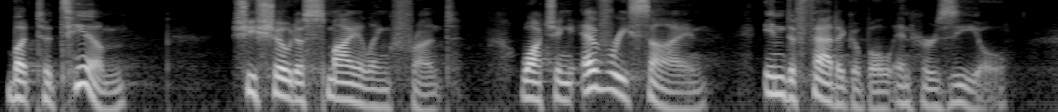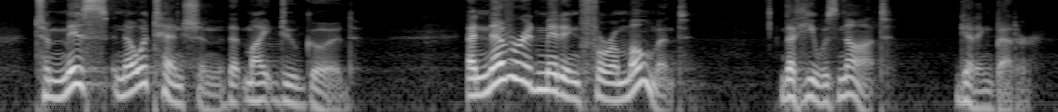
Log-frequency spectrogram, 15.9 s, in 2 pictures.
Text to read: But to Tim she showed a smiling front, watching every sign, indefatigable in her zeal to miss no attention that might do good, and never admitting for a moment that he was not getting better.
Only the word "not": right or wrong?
right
